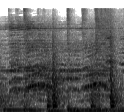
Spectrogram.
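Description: Youth gospel choir singing with a live band: steady bass notes under the voices and a drum hit landing about once every second.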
